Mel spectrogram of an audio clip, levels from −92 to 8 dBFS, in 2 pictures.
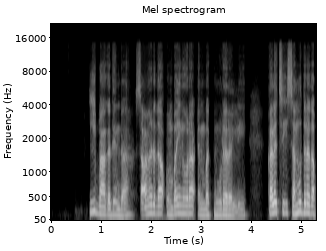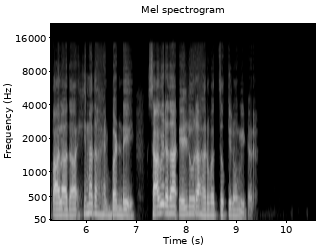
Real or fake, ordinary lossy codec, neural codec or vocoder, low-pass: fake; none; codec, 44.1 kHz, 2.6 kbps, DAC; 14.4 kHz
